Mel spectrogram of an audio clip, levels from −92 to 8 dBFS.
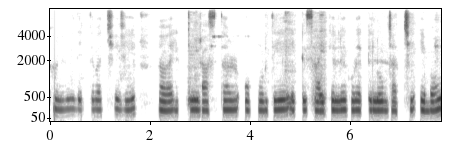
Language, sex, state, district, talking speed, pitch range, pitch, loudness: Bengali, female, West Bengal, North 24 Parganas, 140 wpm, 200-215 Hz, 210 Hz, -29 LUFS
